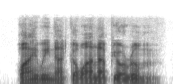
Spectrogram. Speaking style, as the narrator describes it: he asked evenly

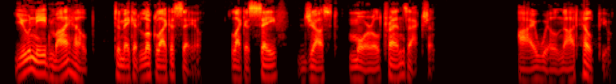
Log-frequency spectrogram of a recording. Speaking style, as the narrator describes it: Reardon said evenly, in the grave, unstrained tone of finality

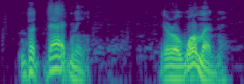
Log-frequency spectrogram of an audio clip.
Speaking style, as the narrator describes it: He gasped

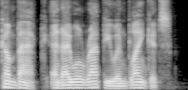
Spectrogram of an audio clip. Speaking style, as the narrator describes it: Compassionately, Abner pleaded

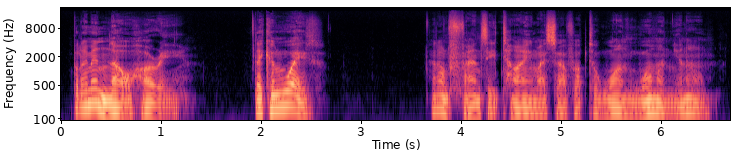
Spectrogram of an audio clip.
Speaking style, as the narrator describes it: said in a calmer tone

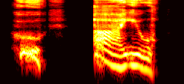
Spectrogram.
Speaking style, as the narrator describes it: the man stammered

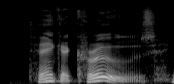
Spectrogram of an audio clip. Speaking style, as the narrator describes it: Yank mumbled

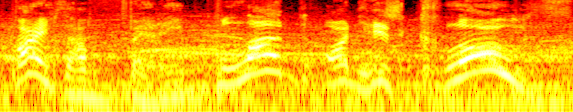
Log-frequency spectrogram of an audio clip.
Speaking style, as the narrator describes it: shouted the chief of the Argyles

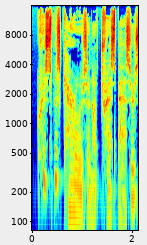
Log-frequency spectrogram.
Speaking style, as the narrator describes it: Nora insisted, practically whispering

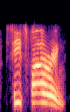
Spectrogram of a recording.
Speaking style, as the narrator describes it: the mechanical voice boomed

